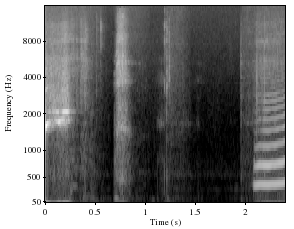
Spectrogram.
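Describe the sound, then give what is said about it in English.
A short high whistle, some breathy noises and a pause, then a loud, sustained whistled call that rises slightly in pitch: someone imitating a Sasquatch whistle. “Oh, I heard a Sasquatch whistle.”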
